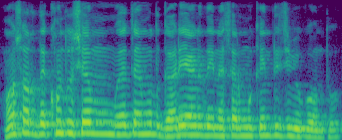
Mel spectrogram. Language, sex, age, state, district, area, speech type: Odia, male, 18-30, Odisha, Rayagada, urban, spontaneous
